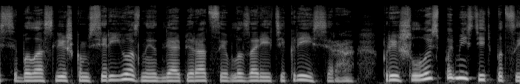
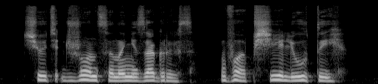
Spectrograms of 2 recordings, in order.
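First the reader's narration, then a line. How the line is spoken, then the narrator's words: Short chuckle. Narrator (Russian): хохотнул Дин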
